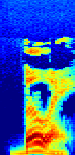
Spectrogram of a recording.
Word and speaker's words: bœi: Boe.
